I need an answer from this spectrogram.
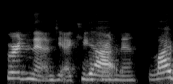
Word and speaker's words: Ferdinand: So King Fernand Is that how you say his name? Ferdinand.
